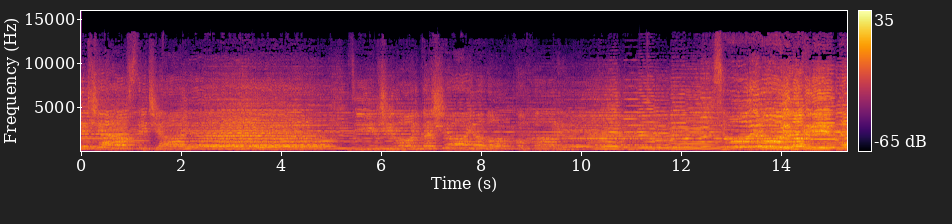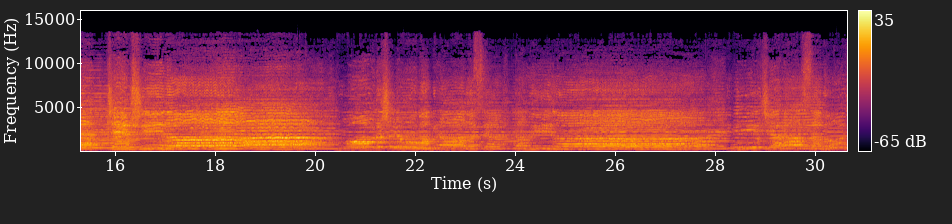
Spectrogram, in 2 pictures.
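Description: Women's folk ensemble in Russian folk dress singing a folk song together in several voices, growing loudest in the middle with a brief dip soon after.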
